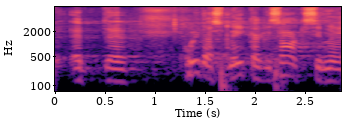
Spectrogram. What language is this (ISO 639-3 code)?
est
